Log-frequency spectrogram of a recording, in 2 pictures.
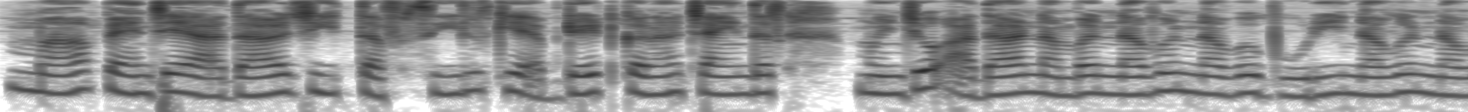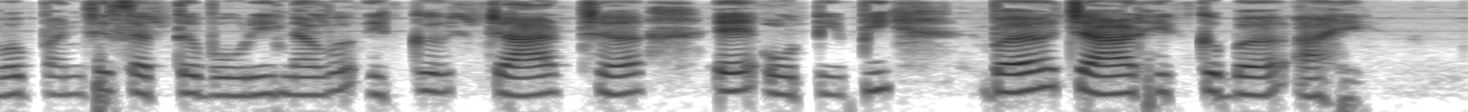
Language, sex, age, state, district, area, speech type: Sindhi, female, 18-30, Rajasthan, Ajmer, urban, read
